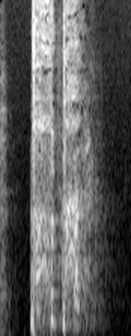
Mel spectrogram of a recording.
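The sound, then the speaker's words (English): Throat clearing during a sermon: a short, rough burst of a few harsh, gravelly pulses that trail off, with no talk. “Excuse me. Sorry, I got to have something in my throat.”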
